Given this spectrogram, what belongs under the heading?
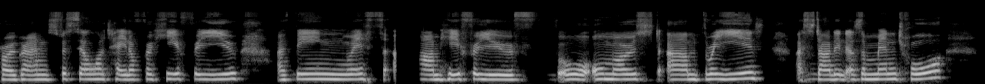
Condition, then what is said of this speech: Deafness. And many people assumed I have a British accent before they think, oh, she may be deaf, which is interesting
